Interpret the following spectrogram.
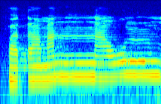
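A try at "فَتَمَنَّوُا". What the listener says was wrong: tahan. Fatamannaul ditahan dulu baru di wawunya. Bukan dipanjangin, ditahan. Beda panjangin sama ditahan. Fatamannaul, bukan fatamanna.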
